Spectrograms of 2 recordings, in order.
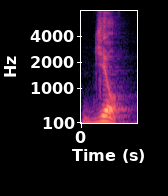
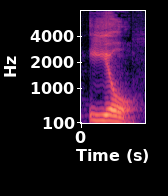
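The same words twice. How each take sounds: First: It begins with a J-like sound, as in Joe. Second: It begins with a soft English Y sound. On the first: The speaker calls it right. "something like when you say Joe ... That's the correct pronunciation" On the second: The speaker calls it wrong. "something like with a Y ... that's not correct pronunciation in Spanish"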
